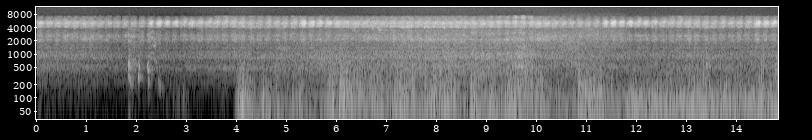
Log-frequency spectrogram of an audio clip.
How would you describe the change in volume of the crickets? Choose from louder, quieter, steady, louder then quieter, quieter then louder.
steady.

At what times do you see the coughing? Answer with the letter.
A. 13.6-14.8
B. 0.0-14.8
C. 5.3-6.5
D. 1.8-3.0
D.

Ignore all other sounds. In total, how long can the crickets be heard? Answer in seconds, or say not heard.
15 s.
